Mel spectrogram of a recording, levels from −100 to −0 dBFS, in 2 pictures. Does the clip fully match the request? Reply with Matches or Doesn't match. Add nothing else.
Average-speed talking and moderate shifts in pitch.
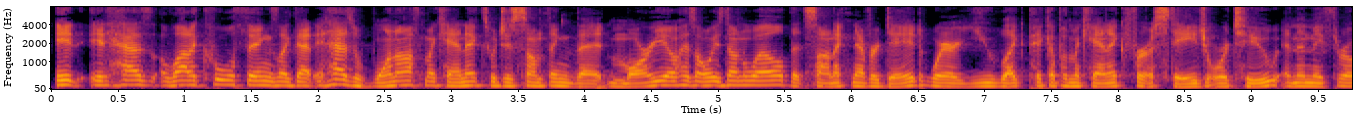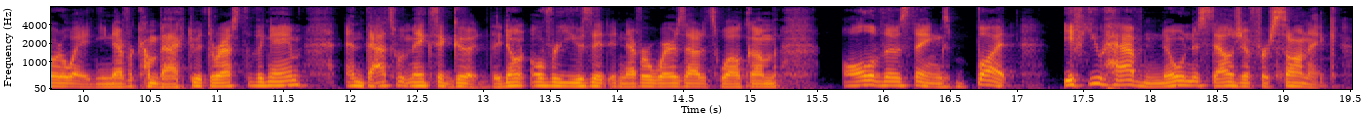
Doesn't match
